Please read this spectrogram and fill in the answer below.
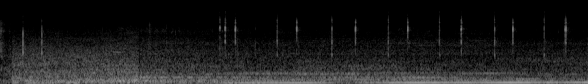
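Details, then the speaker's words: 2004 Yamaha R1 sitting untouched for over ten years, injectors reconditioned a year earlier: crisp ticks about three per second over a low hum; injectors click and work normally, though power delivery to the injector plugs later proved faulty. "All right, so the injectors work. Nothing wrong with the injectors."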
